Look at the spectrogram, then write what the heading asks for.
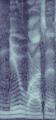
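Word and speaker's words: ne-waza: It's pronounced New Waza, said Melinda Cuevas.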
